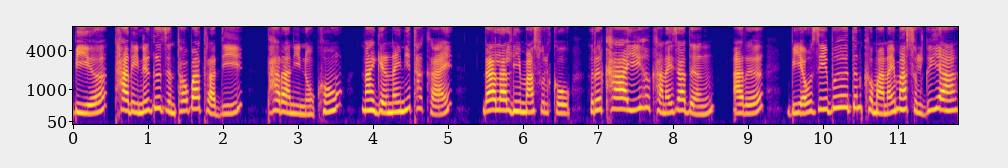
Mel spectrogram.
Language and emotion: Bodo, happy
